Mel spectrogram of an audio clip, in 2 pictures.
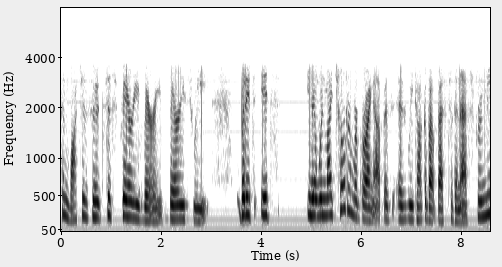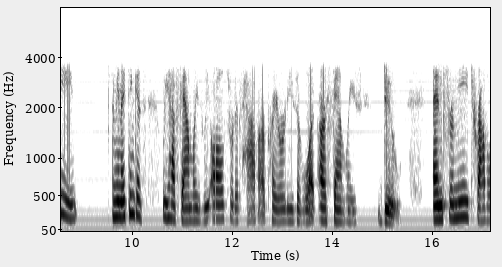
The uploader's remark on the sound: I called in from Paris this week, and I am hoping that I signed up for the right AT&T international plan!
